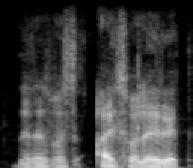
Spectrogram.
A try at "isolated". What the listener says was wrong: So you're emphasizing the I. Isolated.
